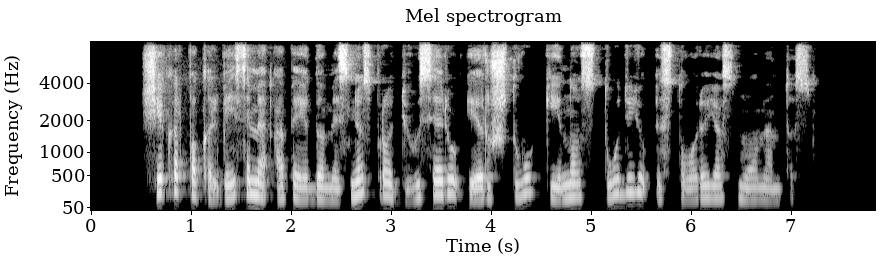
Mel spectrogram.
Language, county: Lithuanian, Panevėžys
